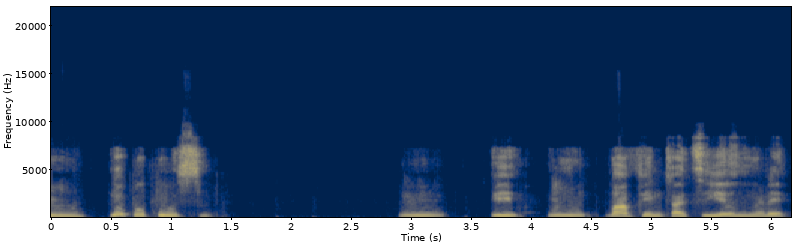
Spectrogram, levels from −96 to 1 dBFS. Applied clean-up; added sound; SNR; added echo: neural mask model DeepFilterNet 3.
